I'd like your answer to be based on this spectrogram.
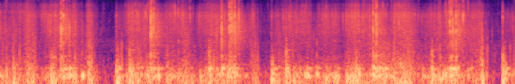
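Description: A wooden rolling pin rolls over a large sheet of plastic bubble wrap with hollow air cells resting on a wooden board, crushing it. The result is a steady low rumble from the rolling, broken by sharp bright pops and crinkling as the cells burst in quick, uneven bursts.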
